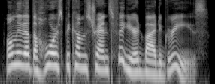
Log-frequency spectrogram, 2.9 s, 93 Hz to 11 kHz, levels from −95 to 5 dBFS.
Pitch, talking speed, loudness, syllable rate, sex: 220 Hz, 165 wpm, -18 LUFS, 6.2 syllables/s, female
